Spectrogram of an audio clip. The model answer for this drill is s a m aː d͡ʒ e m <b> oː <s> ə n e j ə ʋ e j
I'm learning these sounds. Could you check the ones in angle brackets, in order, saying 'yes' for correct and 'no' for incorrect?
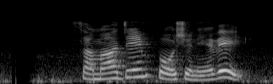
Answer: no, no

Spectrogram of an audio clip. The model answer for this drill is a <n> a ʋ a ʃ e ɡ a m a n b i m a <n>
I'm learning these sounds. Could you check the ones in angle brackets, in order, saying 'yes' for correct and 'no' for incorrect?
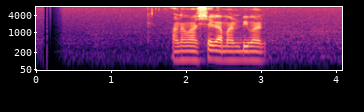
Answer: yes, yes

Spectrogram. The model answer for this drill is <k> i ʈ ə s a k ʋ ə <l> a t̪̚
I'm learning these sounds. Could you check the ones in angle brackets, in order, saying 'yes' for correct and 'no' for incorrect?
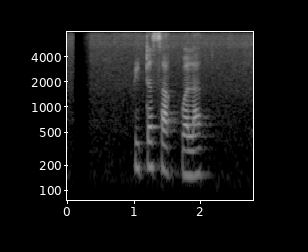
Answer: no, yes

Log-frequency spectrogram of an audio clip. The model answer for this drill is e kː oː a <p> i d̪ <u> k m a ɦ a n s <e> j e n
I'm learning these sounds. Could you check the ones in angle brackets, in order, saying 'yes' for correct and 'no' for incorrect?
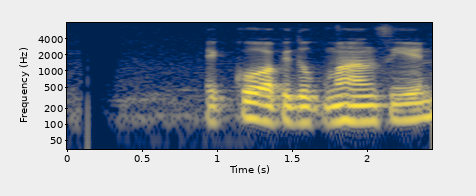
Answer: yes, yes, no

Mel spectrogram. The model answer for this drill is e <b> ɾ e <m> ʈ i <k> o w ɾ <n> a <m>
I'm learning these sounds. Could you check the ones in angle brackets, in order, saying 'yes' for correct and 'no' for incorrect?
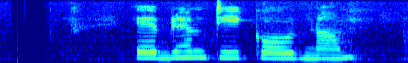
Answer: yes, yes, yes, yes, yes

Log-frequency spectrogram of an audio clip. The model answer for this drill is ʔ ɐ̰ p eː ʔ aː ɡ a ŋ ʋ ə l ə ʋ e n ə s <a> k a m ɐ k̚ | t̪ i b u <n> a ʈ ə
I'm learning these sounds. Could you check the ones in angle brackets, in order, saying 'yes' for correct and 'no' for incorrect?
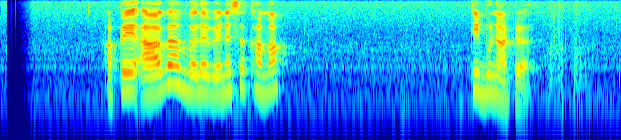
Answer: no, yes

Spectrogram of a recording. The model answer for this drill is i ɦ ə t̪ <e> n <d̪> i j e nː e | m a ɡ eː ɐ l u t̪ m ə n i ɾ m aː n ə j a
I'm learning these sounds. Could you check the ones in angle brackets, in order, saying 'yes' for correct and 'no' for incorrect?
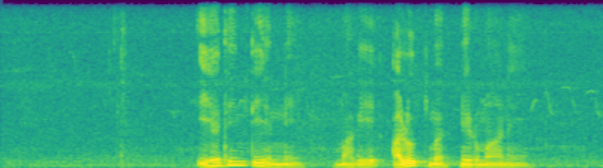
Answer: no, no

